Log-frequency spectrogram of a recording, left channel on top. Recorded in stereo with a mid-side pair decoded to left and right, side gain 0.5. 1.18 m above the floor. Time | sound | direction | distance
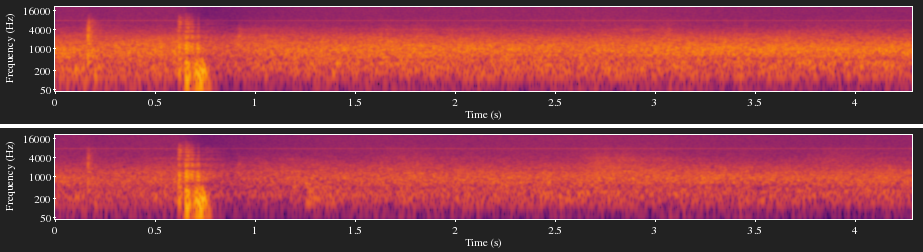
0.6 | a gunshot | 5° right | ?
